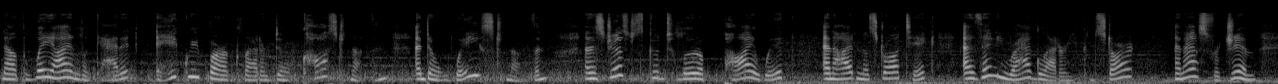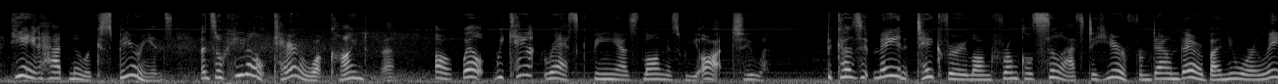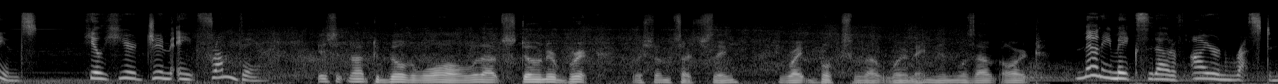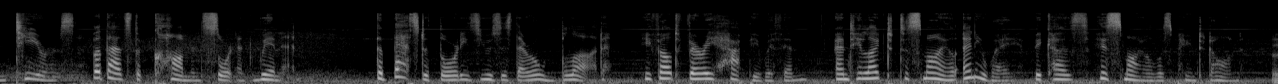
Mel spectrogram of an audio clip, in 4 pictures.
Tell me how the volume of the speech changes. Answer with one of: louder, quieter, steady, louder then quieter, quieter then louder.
steady.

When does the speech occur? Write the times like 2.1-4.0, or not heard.
0.0-20.4, 21.1-51.0.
